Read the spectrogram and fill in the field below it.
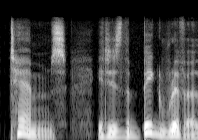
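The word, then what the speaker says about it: Thames: Tames is pronounced Tames.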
